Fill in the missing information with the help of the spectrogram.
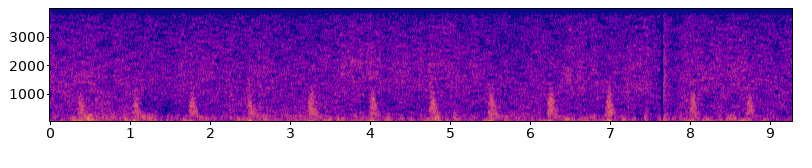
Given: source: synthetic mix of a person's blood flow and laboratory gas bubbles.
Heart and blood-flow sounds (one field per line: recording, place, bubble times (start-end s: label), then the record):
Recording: Doppler ultrasound of blood flow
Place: subclavian vein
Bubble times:
no bubbles
From the record:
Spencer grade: 0 (complete lack of bubble signals)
